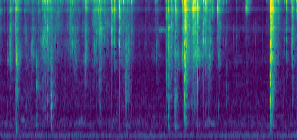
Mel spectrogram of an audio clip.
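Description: Craft knife slitting and scraping through a plastic bubble mailer, with bursts of crinkling plastic and one sharp click near the end.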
